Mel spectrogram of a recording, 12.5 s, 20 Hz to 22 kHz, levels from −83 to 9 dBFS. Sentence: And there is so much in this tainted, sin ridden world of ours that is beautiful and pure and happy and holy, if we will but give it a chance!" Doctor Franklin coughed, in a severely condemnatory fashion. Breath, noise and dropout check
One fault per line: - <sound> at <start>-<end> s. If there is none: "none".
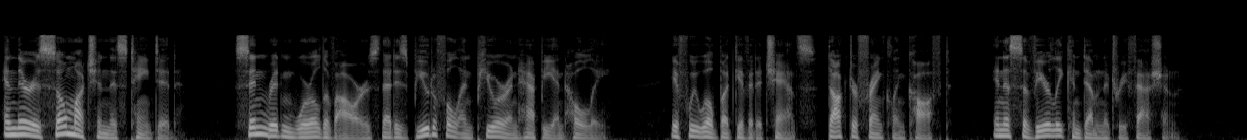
none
